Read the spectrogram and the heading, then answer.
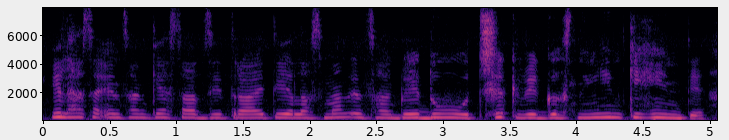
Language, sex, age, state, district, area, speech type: Kashmiri, female, 45-60, Jammu and Kashmir, Srinagar, urban, spontaneous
